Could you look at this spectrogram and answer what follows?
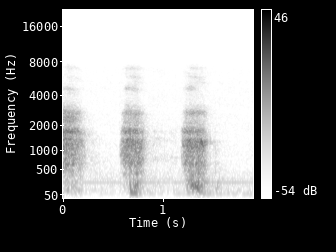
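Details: Examiner's vocal imitation of tubular bronchial breath sound, made with the lips shaped for the vowel A: three harsh, hollow blowing breaths, as heard over consolidated lung.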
